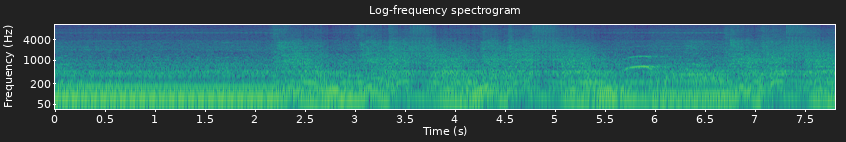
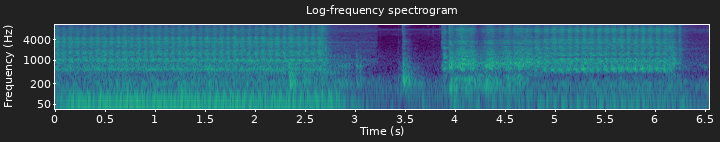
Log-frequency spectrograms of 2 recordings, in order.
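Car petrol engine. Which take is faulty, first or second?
second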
